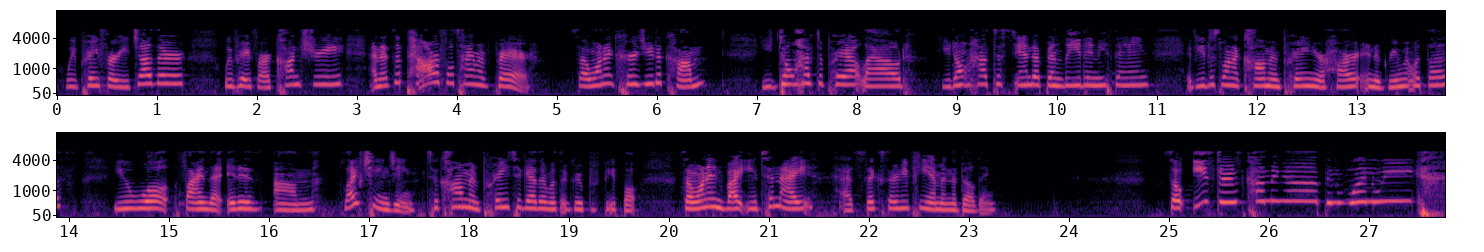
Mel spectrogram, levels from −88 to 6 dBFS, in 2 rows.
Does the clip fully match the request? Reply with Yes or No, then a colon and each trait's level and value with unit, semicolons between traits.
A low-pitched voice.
No: very high, 260 Hz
